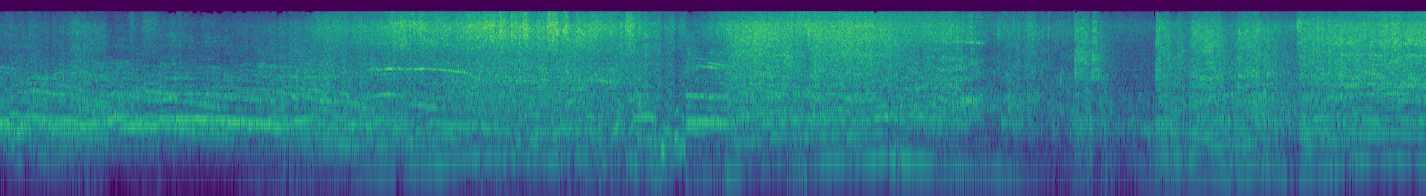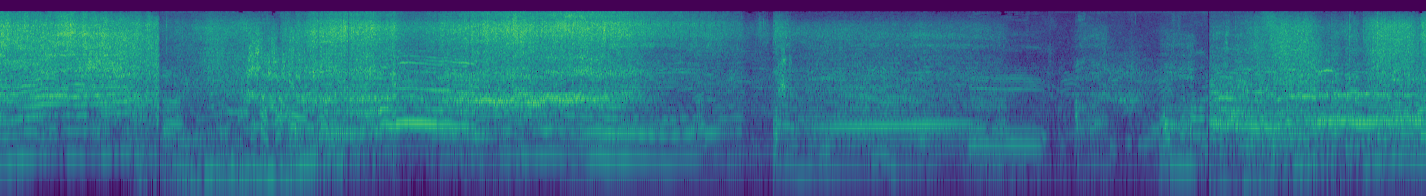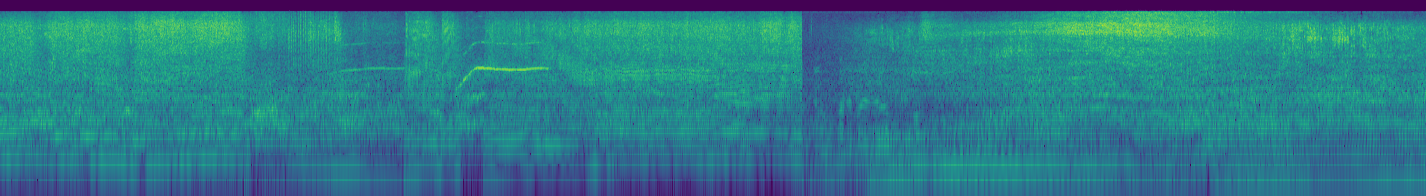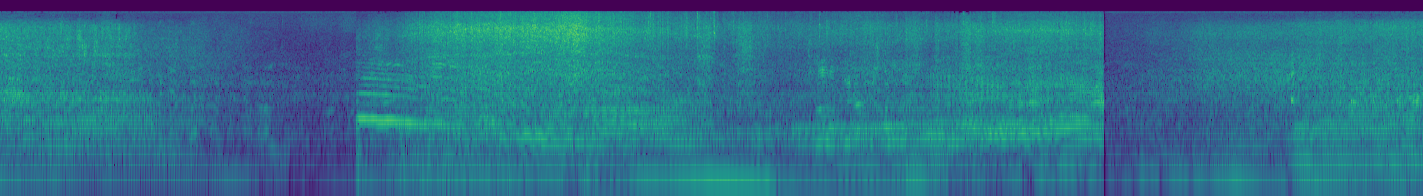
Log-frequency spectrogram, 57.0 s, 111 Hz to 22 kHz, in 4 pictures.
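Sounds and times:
rally car engine revving: 2.5 - 57.0
tyre squeals: 3.4 - 10.3, 27.2 - 34.4.

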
